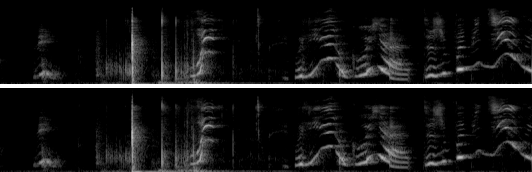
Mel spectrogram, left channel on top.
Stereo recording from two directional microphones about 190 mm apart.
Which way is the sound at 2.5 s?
5° right (ahead or behind).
